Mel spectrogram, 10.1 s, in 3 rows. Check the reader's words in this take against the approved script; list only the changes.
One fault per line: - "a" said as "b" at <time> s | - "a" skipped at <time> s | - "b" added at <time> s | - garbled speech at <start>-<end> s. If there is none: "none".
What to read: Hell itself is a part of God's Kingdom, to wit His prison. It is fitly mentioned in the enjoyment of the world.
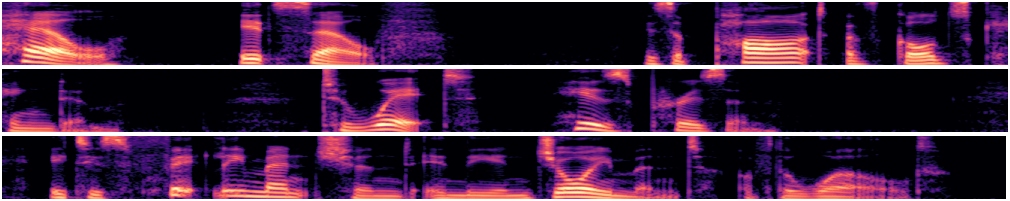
none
